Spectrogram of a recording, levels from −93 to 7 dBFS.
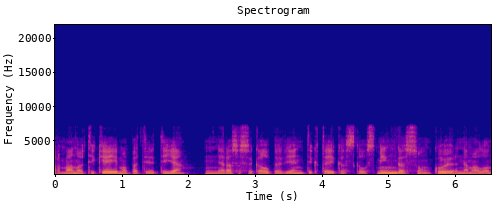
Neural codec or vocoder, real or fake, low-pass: codec, 16 kHz, 8 kbps, FreqCodec, smaller model; fake; 7.2 kHz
